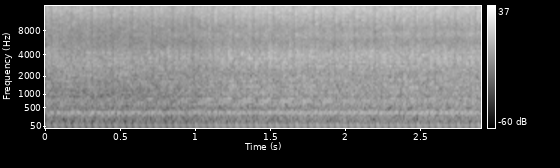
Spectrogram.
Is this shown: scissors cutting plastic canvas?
no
